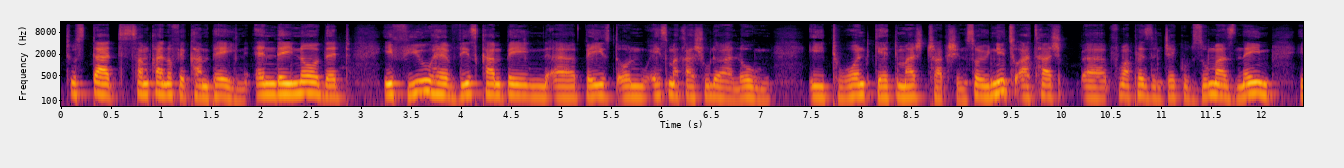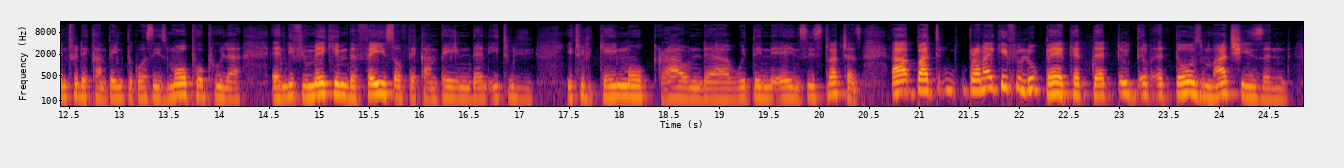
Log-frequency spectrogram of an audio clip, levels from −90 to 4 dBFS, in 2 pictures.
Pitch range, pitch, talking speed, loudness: 120-150 Hz, 130 Hz, 195 wpm, -22 LUFS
